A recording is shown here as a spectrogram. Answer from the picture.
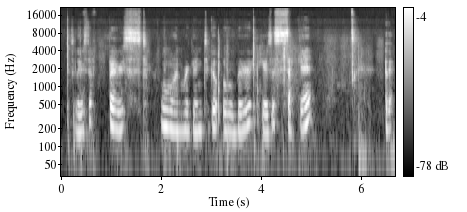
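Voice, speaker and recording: A woman speaks at a fairly slow pace in a dark, mellow, somewhat breathy voice of medium pitch, with ordinary pitch variation, big swings in loudness and long, frequent pauses. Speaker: college student. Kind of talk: study review presentation.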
